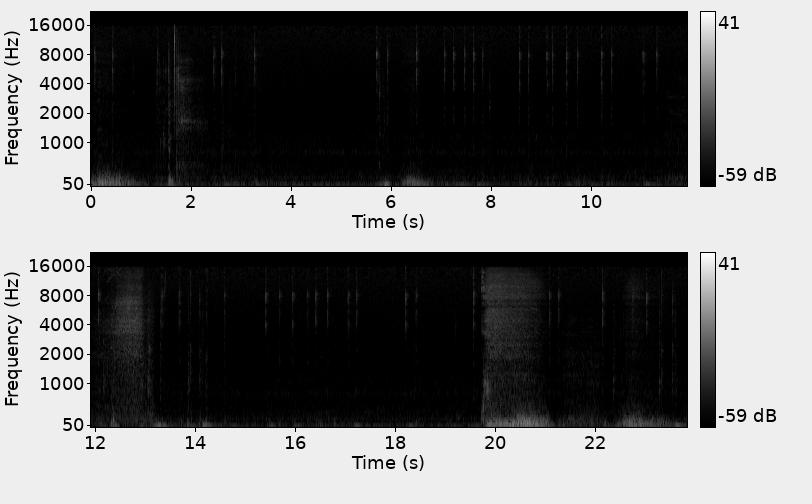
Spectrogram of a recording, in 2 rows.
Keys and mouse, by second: 0.4 super+click, 2.5 super+click, 3.3-5.7 super+drag, 5.9 alt+super+click, 7.1 super+click, 7.4 super+click, 7.8 super+click, 8.7 super+click, 9.2 super+click, 9.7 super+click, 10.4 super+click, 11.3 super+click, 13.3 alt+super+click, 14.6 super+click, 15.7 super+click, 16.2 super+click, 16.7 super+click, 17.2-18.2 super+drag, 18.4-19.5 super+drag, 19.9 super+click, 20.3 super+click, 21.2 super+click, 22.8 alt+super+click.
